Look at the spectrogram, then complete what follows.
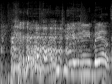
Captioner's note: laughing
